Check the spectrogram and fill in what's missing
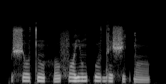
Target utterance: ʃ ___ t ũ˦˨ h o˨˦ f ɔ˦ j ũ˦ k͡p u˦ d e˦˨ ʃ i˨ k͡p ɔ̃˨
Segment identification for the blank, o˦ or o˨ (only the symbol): o˦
